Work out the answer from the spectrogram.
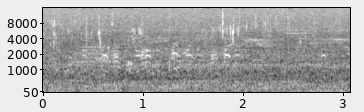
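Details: Canada geese in a flock feeding on green grass at the water's edge, recorded up close by a camera left among them; short honks sound over a steady rumbling background.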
